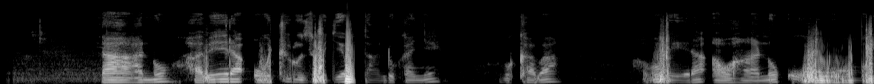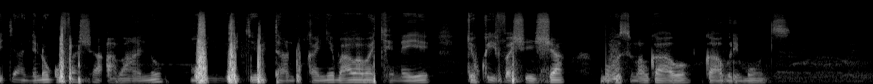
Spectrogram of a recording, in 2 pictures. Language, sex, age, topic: Kinyarwanda, male, 18-24, finance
